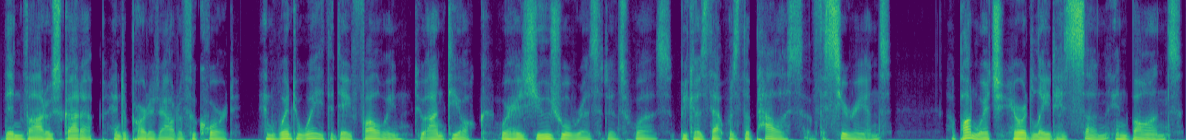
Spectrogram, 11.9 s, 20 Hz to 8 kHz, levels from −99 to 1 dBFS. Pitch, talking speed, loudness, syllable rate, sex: 100 Hz, 195 wpm, -21 LUFS, 5.5 syllables/s, male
